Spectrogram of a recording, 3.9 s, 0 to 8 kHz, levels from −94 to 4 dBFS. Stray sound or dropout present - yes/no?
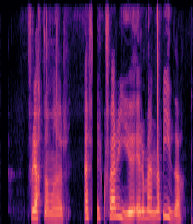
yes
